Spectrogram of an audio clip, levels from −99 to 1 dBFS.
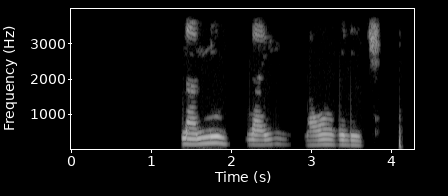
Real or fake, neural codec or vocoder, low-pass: real; none; 3.6 kHz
